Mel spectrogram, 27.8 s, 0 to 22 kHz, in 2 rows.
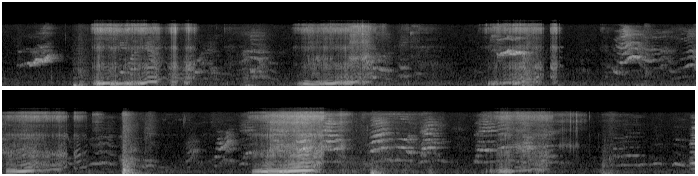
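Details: Sleeping girl snoring loudly and rhythmically with rattling, raspy breaths at about 13 breaths a minute, going on for a long time without stopping.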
